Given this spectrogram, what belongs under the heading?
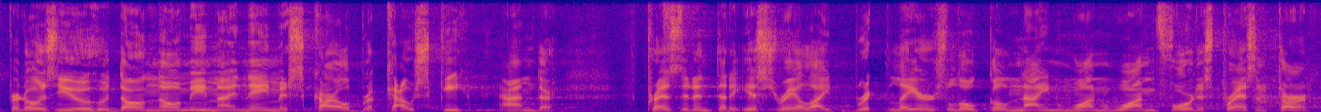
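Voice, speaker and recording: Actor as a middle-aged union boss, pompous, mangles big words, reverberant hall. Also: male voice, mid-range voice, steady tone, unhurried, a bit bright, voice pushed down, natural voice. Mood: blustery.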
